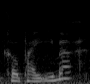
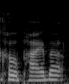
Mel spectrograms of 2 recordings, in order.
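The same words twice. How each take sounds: First: It is pronounced the Brazilian Portuguese way. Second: It is pronounced the usual English way.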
